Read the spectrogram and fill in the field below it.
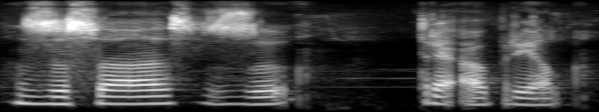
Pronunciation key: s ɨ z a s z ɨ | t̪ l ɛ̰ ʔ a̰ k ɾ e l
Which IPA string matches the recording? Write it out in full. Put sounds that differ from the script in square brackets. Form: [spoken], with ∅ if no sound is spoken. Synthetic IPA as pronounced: [z] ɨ [s] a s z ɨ | t̪ [ɾ] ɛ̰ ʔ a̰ [p] ɾ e l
